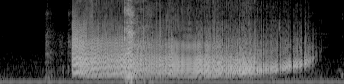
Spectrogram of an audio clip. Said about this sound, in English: Actual fart. Sounds like he was really squeezing it, and he sounds like he was sick. Sound like he had something.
